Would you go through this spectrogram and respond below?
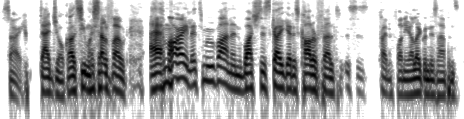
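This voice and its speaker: A man's voice: mid-range voice, animated, fairly quick, fairly bright tone, dry recording, studio quality. A man with an Irish accent hosting a live stream, joking sarcastically and reading out viewer messages. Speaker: livestream host reacting to videos. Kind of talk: casual live commentary.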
